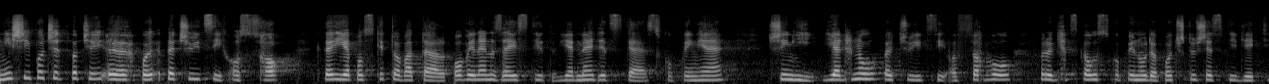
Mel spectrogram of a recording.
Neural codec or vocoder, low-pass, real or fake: codec, 16 kHz in and 24 kHz out, 0.8 kbps, FocalCodec, streaming, 65536 codes; 10.8 kHz; fake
